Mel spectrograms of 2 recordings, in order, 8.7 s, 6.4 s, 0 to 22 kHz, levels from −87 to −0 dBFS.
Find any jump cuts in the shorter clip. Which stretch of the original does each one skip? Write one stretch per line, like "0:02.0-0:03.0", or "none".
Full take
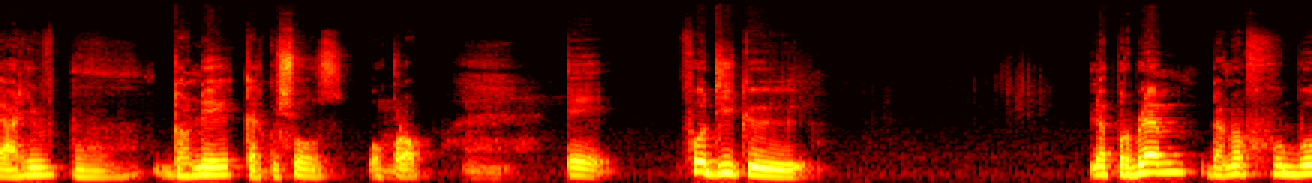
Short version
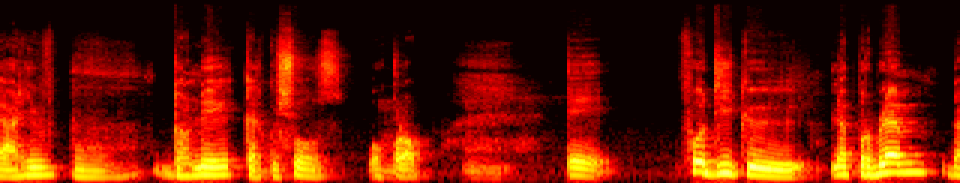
0:05.4-0:07.1

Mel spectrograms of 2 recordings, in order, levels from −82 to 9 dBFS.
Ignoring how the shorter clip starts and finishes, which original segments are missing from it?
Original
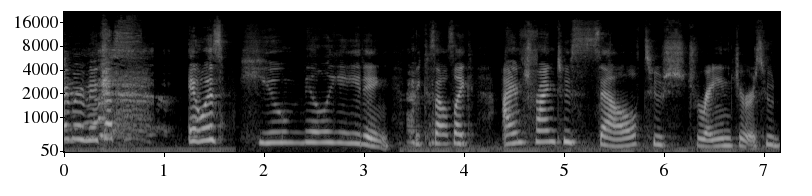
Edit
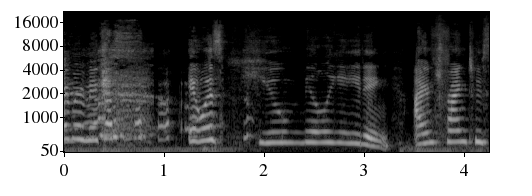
0:03.3-0:04.2

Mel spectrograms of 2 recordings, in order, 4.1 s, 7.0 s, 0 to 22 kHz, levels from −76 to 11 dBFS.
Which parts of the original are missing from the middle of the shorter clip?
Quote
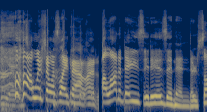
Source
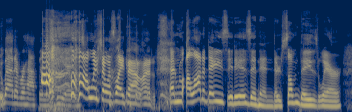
0:03.1-0:03.7

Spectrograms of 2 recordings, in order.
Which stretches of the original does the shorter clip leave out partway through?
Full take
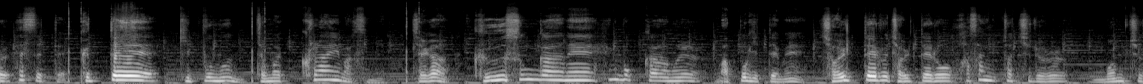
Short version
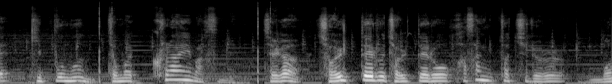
0:04.6-0:08.1

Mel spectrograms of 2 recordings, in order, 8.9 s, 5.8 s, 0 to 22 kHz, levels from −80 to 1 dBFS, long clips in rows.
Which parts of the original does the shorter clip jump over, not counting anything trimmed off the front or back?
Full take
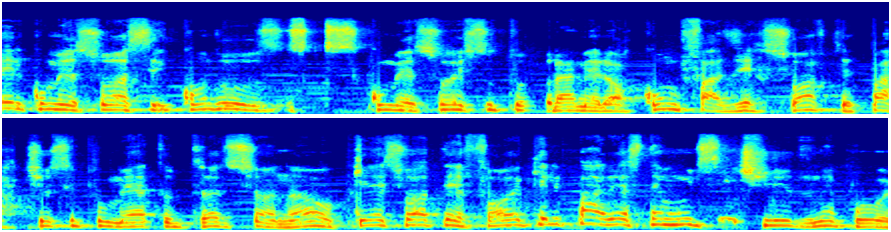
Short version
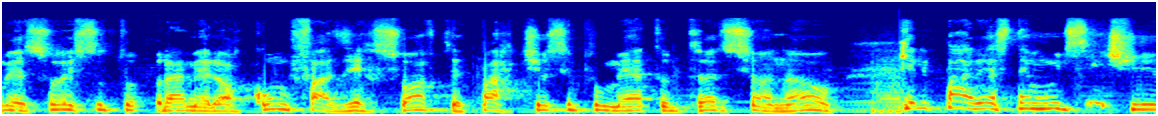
0:06.3-0:06.9

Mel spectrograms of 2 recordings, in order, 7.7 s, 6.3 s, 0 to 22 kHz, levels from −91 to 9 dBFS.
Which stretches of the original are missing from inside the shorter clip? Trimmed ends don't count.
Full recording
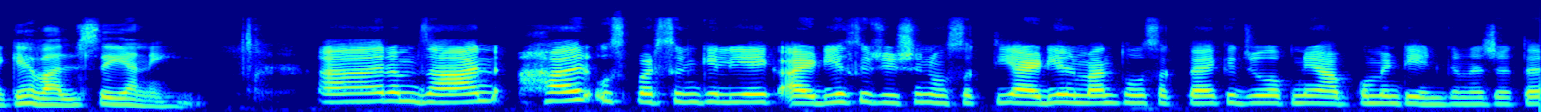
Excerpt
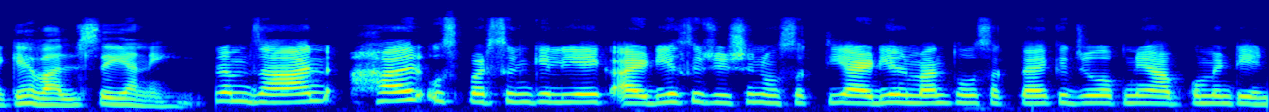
0:01.1-0:01.9

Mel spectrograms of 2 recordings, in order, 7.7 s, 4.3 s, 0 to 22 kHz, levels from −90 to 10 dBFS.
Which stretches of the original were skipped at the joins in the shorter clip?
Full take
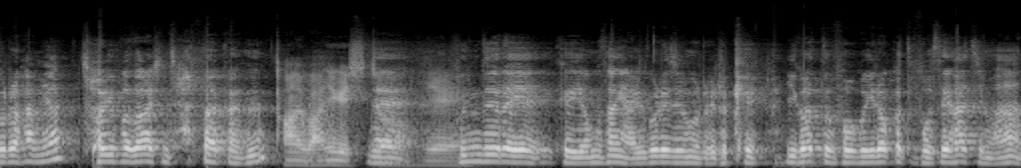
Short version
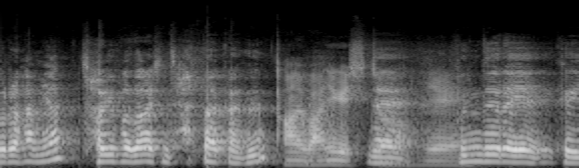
none

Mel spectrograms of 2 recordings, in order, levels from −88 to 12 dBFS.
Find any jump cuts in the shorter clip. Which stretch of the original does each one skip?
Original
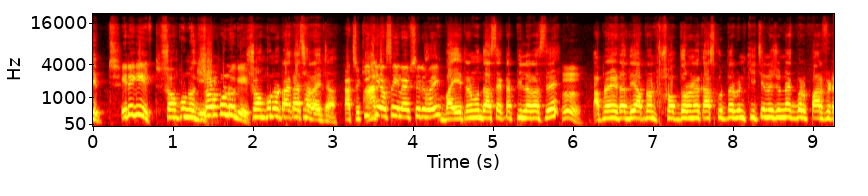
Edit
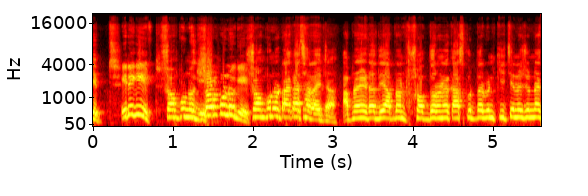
0:03.1-0:06.2

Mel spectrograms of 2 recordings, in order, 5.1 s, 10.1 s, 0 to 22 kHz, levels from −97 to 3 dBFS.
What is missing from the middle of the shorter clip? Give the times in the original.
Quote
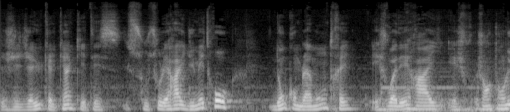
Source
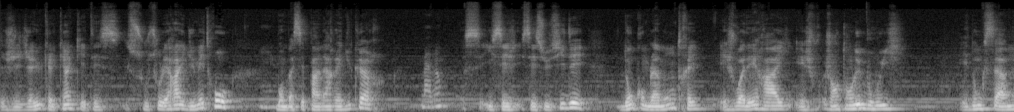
0:02.5-0:06.0

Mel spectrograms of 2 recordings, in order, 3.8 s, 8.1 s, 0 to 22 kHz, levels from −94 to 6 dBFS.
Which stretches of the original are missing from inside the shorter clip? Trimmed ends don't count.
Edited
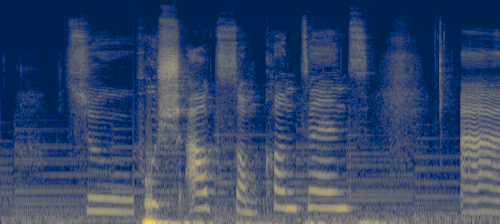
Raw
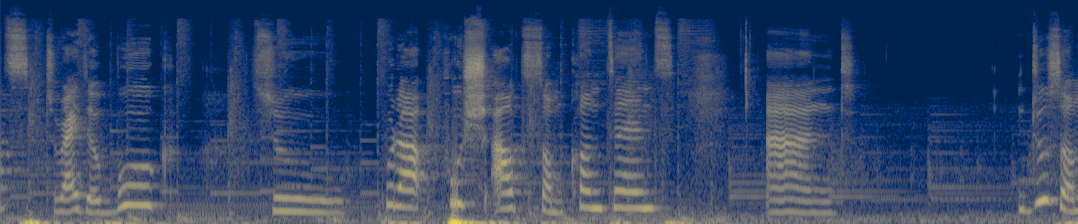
0:02.4-0:03.3

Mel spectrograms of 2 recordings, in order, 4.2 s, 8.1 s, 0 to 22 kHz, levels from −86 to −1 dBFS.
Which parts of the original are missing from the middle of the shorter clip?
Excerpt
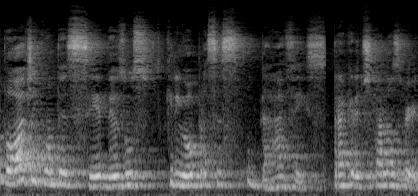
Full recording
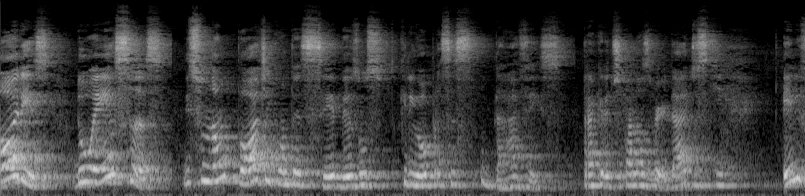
0:05.5-0:05.7

